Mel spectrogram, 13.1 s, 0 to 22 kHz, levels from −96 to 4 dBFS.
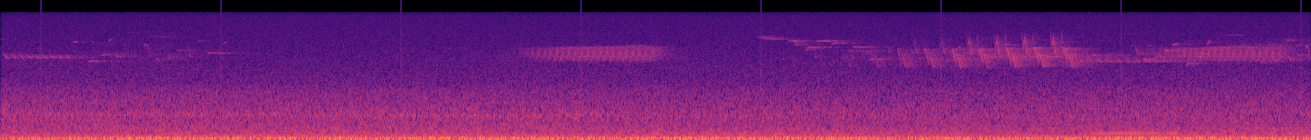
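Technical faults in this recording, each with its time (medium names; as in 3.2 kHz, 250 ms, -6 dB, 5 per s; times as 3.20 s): buzz 50 Hz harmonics 25 -33 dBFS
tick 33 1/3 rpm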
